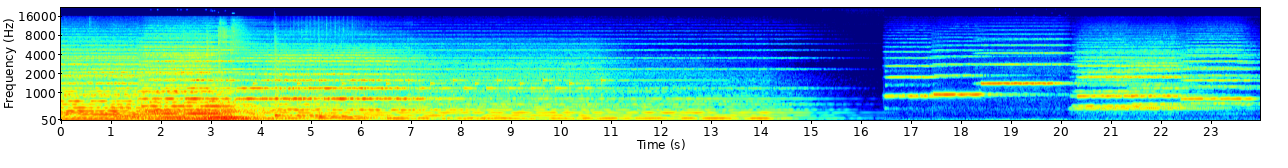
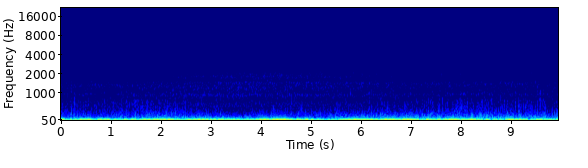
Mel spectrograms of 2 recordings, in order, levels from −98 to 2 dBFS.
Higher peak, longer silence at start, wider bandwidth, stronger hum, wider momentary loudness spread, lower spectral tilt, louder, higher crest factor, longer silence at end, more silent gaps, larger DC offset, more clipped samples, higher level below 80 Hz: first, 0 dBFS vs -30 dBFS; about the same, 0 s vs 0 s; first, 15 kHz vs 0.7 kHz; neither; first, 17 LU vs 3 LU; second, -6 dB/octave vs -9.5 dB/octave; first, -21 LUFS vs -67 LUFS; first, 20 dB vs 10 dB; about the same, 0 s vs 0 s; neither; neither; neither; first, -30 dBFS vs -54 dBFS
